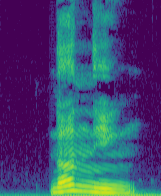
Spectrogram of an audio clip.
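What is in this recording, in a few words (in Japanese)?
"なんにん", Japanese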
